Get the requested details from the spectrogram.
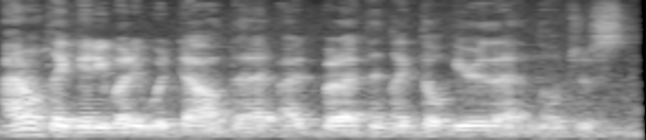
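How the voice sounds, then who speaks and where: A young man hosting a student podcast, agreeing eagerly with his guest and filling gaps with "like". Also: quick pace. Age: young adult. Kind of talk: casual interview. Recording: echoey room, distant mic, rumbling noise.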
